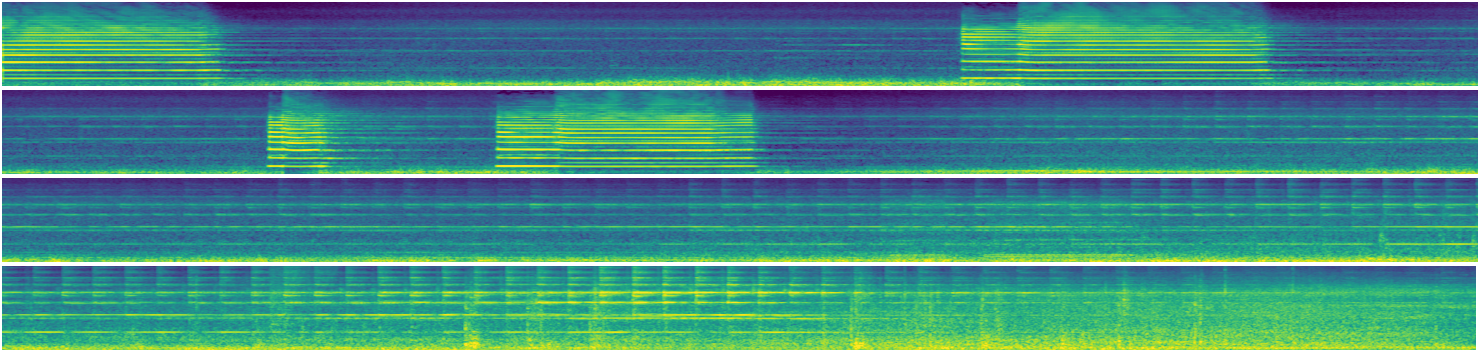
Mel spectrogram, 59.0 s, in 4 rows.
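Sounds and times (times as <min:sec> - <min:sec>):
locomotive horn blasts: 0:00.0 - 0:03.0, 0:09.6 - 0:13.5, 0:17.4 - 0:19.0, 0:19.7 - 0:23.0, 0:38.2 - 0:41.4
train rumbling: 0:00.0 - 0:59.0.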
